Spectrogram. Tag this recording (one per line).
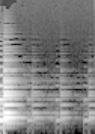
application
bleep
blip
bootup
click
clicks
desktop
effect
event
game
intro
intros
sfx
sound
startup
